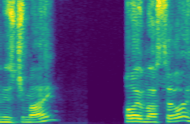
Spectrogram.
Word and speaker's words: Marcelo: No, it's Marcelo. That's right. It's Marcelo. It's not Marcello. If it was Marcello, it'd be spelled double L.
